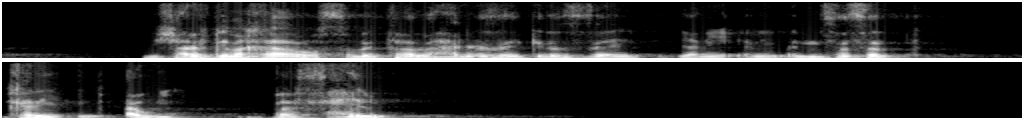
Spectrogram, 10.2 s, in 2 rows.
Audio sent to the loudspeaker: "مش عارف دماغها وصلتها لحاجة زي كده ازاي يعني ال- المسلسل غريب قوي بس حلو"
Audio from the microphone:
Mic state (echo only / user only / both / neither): echo only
